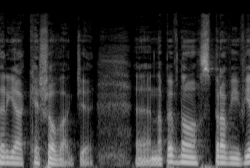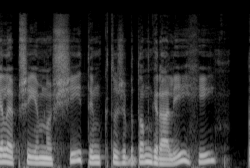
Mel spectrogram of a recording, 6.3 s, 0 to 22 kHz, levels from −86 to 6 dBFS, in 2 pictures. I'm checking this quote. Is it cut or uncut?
uncut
